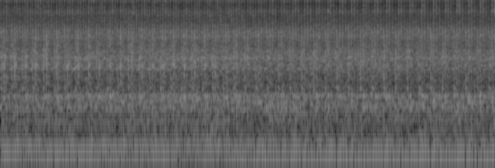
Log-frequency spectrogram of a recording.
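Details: Engine knock at idle: a sharp, repeating knock about twice a second rides over the engine, pointing to a knock inside the engine.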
